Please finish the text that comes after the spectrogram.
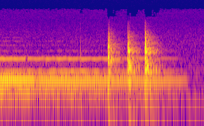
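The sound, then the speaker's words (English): Three firm knocks on a door in quick, even succession, preceded by one faint tap, over a steady low tonal hum in the background. “He answers the door.”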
